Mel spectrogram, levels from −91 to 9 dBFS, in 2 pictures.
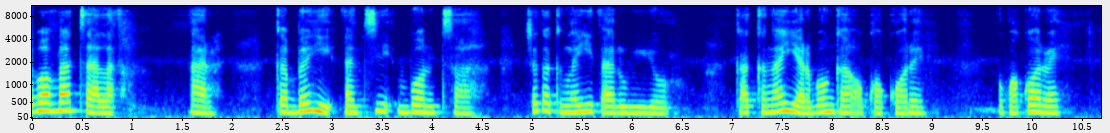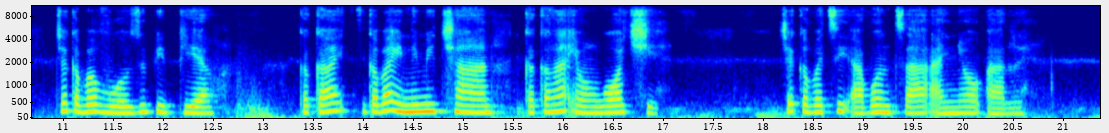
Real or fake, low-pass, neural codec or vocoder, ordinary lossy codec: fake; 9.9 kHz; codec, 24 kHz, 0.9 kbps, WavTokenizer, medium speech release version 2; Opus, 16 kbps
